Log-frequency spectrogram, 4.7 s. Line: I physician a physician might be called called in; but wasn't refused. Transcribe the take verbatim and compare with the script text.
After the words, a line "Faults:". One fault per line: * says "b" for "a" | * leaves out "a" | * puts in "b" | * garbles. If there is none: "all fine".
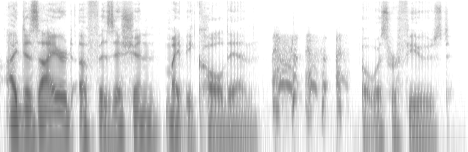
I desired a physician might be called in; but was refused.
Faults:
* says "desired" for "physician"
* leaves out "called"
* says "was" for "wasn't"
